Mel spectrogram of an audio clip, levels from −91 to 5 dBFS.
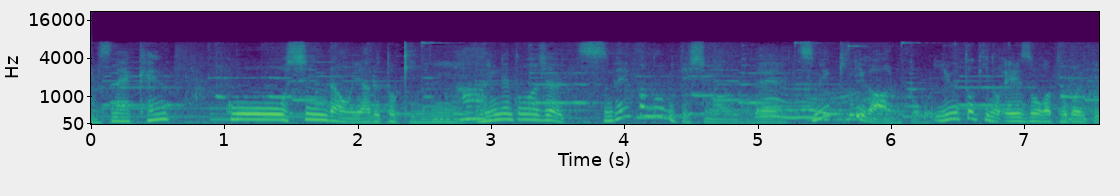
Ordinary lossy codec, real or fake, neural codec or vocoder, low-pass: none; real; none; 7.2 kHz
